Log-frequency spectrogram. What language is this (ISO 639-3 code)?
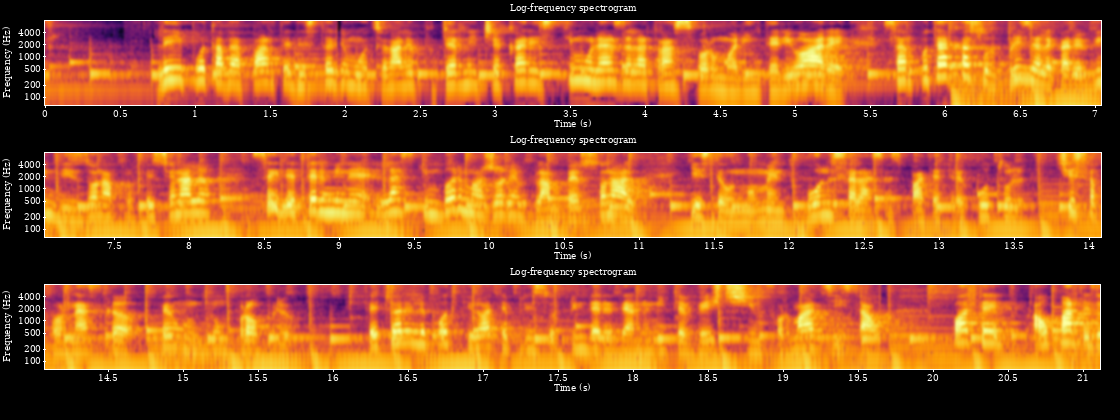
ron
